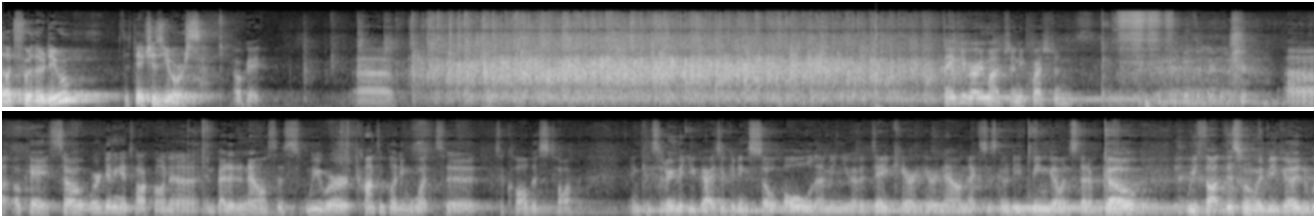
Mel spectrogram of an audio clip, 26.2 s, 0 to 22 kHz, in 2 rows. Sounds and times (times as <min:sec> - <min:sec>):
Speech: 0:00.0 - 0:02.6, 0:03.5 - 0:03.9, 0:09.4 - 0:11.0, 0:12.8 - 0:26.2.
